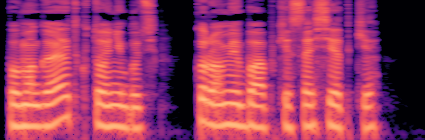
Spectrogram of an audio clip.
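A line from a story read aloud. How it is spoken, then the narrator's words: Mocking question. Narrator (Russian): спрашивает насмешливо, почти как раньше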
